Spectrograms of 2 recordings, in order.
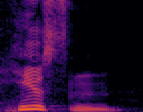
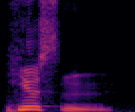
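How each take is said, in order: Both takes have the same delivery.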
